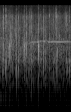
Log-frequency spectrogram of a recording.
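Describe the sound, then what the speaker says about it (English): Audience at a high school graduation clapping for community leaders, a brief, fairly faint burst of applause that stays even throughout. "If you would give them a round of applause"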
